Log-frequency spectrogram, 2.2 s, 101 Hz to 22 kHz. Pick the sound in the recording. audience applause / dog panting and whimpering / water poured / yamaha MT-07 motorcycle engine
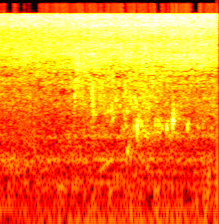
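water poured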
